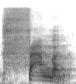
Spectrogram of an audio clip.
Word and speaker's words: salmon: it should be subtle another one with a silent sound is salmon salmon smoked salmon we don't say salmon or salmon it should be salmon next one is clothes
